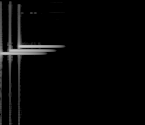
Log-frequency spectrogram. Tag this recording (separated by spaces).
life game object collect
